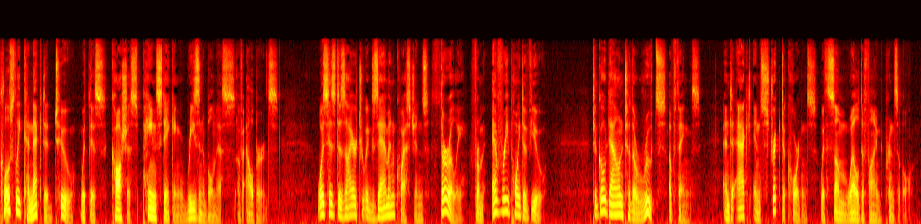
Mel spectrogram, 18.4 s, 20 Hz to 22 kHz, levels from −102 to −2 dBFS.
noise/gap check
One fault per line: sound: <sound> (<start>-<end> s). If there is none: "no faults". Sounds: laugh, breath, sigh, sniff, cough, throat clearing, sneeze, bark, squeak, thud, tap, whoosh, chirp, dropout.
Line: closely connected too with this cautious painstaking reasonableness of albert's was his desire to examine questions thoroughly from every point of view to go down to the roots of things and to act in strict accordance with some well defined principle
no faults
